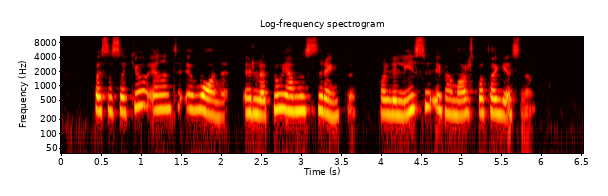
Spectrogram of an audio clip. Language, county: Lithuanian, Šiauliai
